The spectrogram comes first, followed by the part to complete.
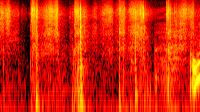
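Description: A deck of oracle cards being shuffled by hand: a quick, irregular run of card flicks and slaps.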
